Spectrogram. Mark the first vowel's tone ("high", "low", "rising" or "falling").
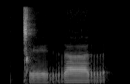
low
